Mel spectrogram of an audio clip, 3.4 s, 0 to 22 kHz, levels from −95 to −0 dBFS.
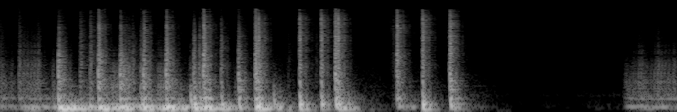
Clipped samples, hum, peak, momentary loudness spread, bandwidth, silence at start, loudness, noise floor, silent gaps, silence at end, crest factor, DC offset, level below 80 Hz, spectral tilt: under 0.1%; none; -14 dBFS; 9 LU; 16.5 kHz; 0 s; -30 LUFS; -88 dBFS; none; 0 s; 16 dB; under 0.1%; -36 dBFS; -6 dB/octave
